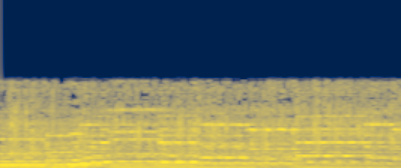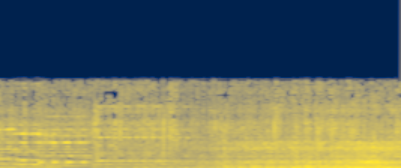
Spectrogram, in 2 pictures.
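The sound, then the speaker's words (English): Loud, continuous ship's engine room machinery drones on with a deep throbbing hum and layered whining tones, growing rougher and noisier toward the end. “How'd you like to come down to the engine room and look around?”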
